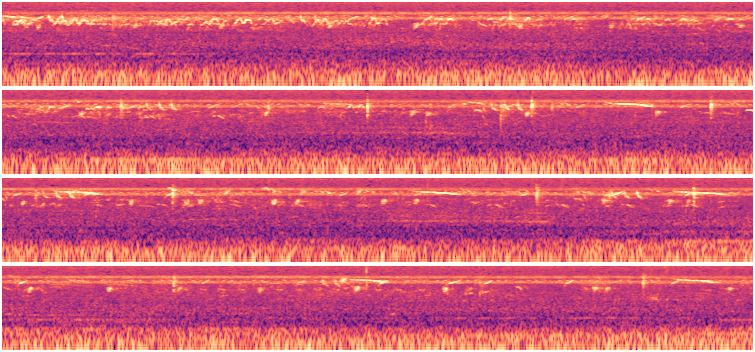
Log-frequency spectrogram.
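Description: Faint outdoor birdsong: many small birds chirping and twittering, joined from partway through by a short falling whistle repeated every couple of seconds, over a steady low rumble of background noise.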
